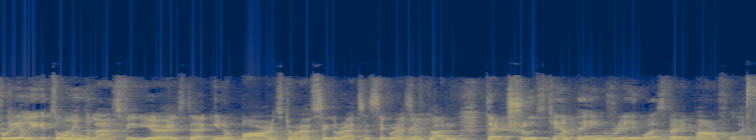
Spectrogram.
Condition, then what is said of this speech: No condition.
